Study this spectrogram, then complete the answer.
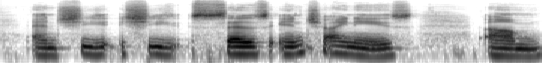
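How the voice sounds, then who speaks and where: A woman with an American accent speaks in a very deep, low pitch and a dark, mellow tone, recorded very cleanly against a silent background. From New Jersey, US. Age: 70s. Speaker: writer and activist. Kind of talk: conference fireside chat.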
